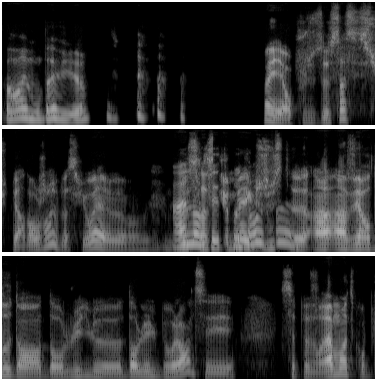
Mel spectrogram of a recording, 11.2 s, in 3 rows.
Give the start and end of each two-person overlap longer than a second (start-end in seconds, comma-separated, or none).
5.4-6.7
